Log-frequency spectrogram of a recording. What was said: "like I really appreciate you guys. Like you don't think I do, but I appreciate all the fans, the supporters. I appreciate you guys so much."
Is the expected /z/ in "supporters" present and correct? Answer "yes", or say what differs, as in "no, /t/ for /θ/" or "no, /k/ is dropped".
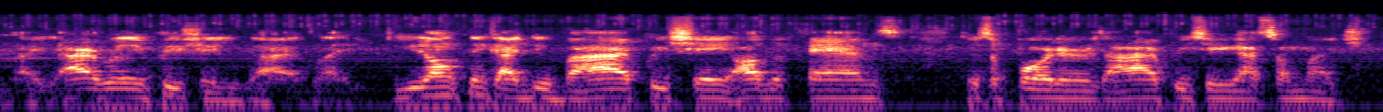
yes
